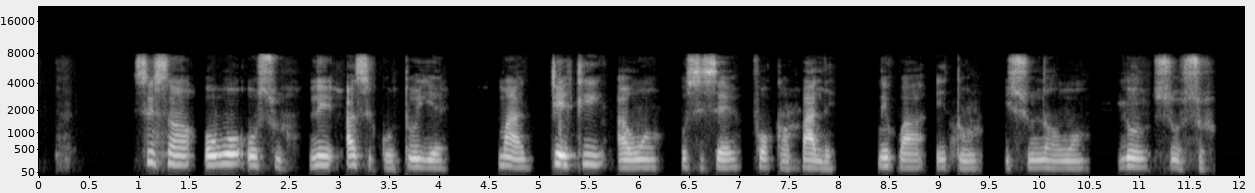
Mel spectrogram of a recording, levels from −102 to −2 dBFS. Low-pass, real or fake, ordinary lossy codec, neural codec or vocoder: none; fake; none; codec, 16 kHz, 4 kbps, FunCodec, trained on Chinese and English, 50 frames a second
